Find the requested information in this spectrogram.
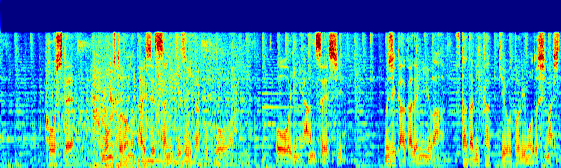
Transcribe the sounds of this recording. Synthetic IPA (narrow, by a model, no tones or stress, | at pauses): kʰo̞ːɕi̥t̪e̞mõ̞ɰ̃sɨ̥t̪oɾo̞no̞t̪aise̞t͡sɨ̥saɲ̟ikʲizɨit̪ako̞kɯ̟oβa̰ | o̞ːiɲ̟ihãɰ̃se̞ːɕḭ | mɯʑikaːkad̪e̞mʲiːβa̰ | ɸɯ̥t̪at̪abʲikakʲːio̞t̪o̞ɾʲimo̞d̪o̞ɕimaɕi̥t̪a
